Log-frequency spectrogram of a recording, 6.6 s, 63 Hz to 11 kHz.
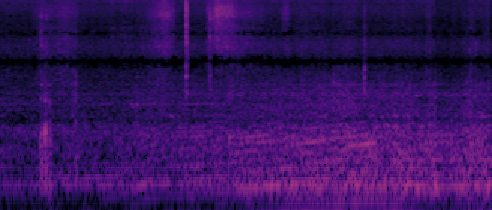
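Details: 2015 Ford Focus Titanium hatchback, six weeks old with 1000 miles, driving: scattered light taps and clicks over road rumble, a recent intermittent rattle getting worse, source not pinpointed.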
